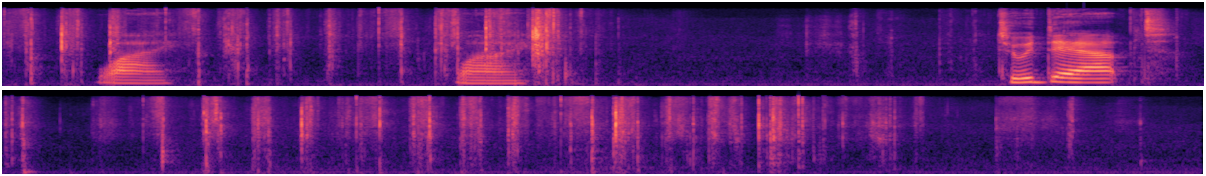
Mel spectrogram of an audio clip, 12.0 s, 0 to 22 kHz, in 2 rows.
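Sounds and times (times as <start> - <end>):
cards being shuffled: 0.0 - 3.1, 4.0 - 5.0, 5.8 - 11.8.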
